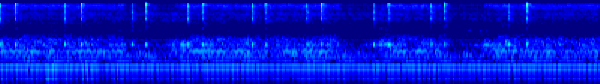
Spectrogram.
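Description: Near silence with faint, irregular clicks from a computer being operated, over a low steady hum.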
